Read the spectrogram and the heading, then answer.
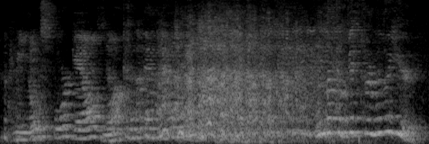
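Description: A man's voice: very high-pitched, takes it slowly. A man acting a chilled, grumbling ice fisherman who ribs his buddies in an amateur stage play reading. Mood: disbelieving, wry. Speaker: amateur reader's theater performer. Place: church sanctuary stage, filmed from the pews. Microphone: distant camera in the audience. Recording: echoey church hall from far off, faint noise.

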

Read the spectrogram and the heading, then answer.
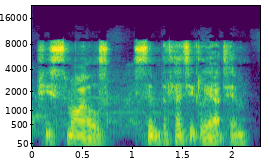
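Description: A man's voice: deep voice, a little fast, fairly bright tone, some chatter behind. A man reading scripted stage directions as the narrator of a drama.

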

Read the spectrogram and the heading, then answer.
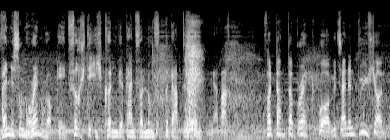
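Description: A man's voice: medium pitch, expressive, natural voice. A man voicing a stern old goblin lord. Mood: grave. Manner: stern, measured, curt. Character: wary old male goblin lord, grave and proud. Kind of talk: German game dub. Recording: game audio with music behind.

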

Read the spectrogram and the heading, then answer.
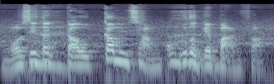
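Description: An actor with a Hong Kong Cantonese accent playing a righteous, composed young martial-arts hero in a 1980s radio drama, speaking deliberately and accusingly. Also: male voice, a little high, big pitch swings. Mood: firm, controlled. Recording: faint hiss on old radio recording.

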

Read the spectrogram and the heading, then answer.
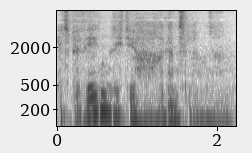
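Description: An actor playing a wry, ailing stranded sailor who talks to himself in a radio drama, with noise behind the voice. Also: male voice, on the low side, moderate pace, close to an everyday voice. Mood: wary, fascinated.

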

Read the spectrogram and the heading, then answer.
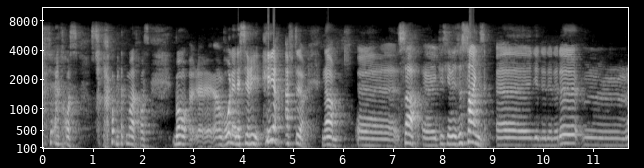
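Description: High, bright-voiced man teaching with animated rhetoric. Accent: Arabic-tinged French. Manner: animated, rhetorical questions, frequent chuckles. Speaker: religious teacher. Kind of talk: live online religious lesson. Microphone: voice chat room. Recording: roomy, dull lo-fi voice-chat audio.

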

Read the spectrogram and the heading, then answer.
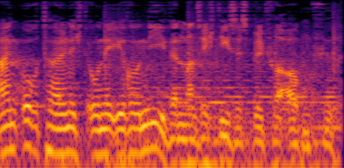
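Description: A man's voice: low voice, lively intonation, moderate pace, music in the background. A man playing a brooding, proud undead wraith in a video game, speaking eloquently and theatrically with sardonic bitterness. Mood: sardonic, accusing. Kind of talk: dramatic game dialogue and scripted narration.

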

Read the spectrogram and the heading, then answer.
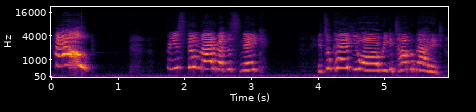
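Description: A trapped young woman, very high and echoey. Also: expressive, moderate pace. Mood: pleading. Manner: pleading and joking. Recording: distant, echoey, muffled game audio.

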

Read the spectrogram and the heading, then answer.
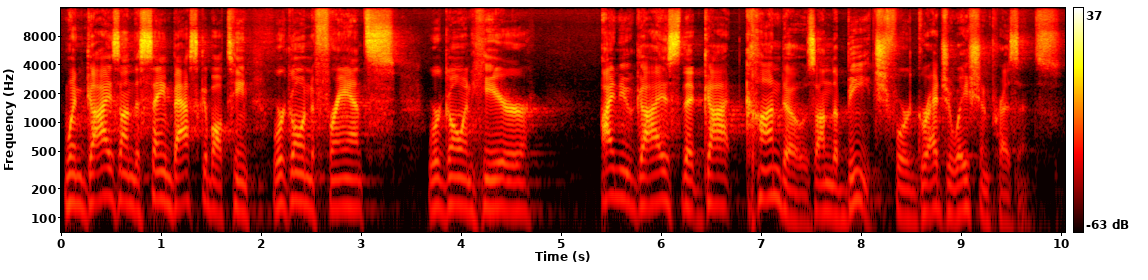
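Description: Male pastor, 50s, American, medium pitch. Conversational, emphatic preaching on a church stage with a lapel mic. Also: takes it slowly, bright, forceful tone. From United States, Chicago and Southern California. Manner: emphatic, repeats phrases for stress, rhetorical check-ins. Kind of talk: conversational sermon. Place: church auditorium stage, indoors.

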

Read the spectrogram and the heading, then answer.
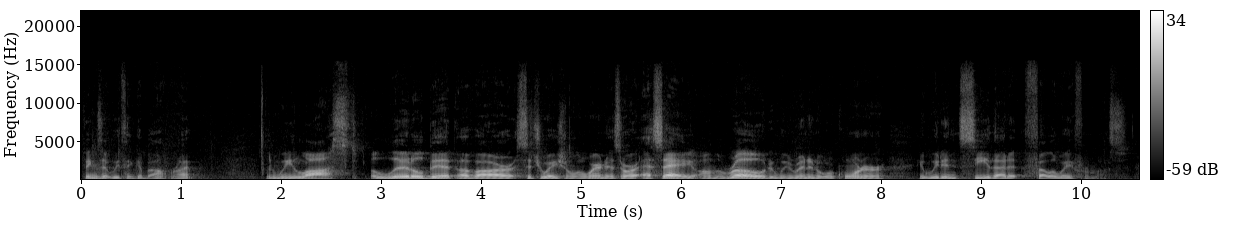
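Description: A man in his thirties teaching a motorcycle cornering class in a conference room, energetic and joking, picked up by a camera across the room. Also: medium pitch, brisk. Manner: energetic, joking, talks with hands at a whiteboard. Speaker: riding coach. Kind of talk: classroom motorcycle clinic lecture. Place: conference room with a group around tables. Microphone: camera at the back of the room, no visible mic.

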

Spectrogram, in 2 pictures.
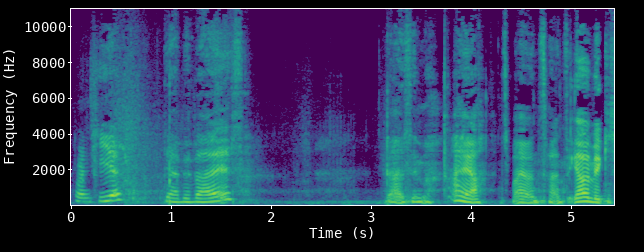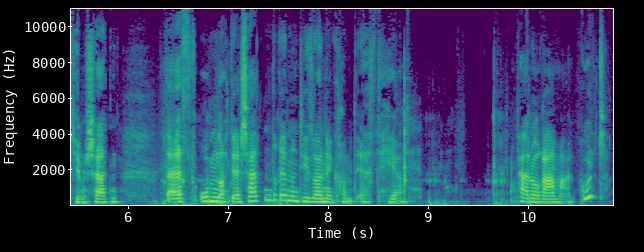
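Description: A woman's voice: mid-range voice, expressive, normal speed, long pauses, a little hiss or hum. A woman in her thirties with an Austrian German accent, chatting casually and cheerfully to the camera as a ski vlogger, outdoors on a mountain hut terrace. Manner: chatty, upbeat, colloquial. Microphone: action camera held close.

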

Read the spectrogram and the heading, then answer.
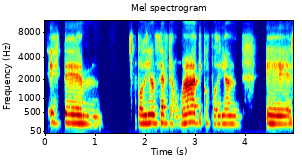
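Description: A woman with a Uruguayan Spanish accent giving an informal slide presentation as a teacher, recorded indoors on a video call. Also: on the high side. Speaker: tarot teacher giving a conference talk. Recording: dull, lo-fi video call audio.

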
